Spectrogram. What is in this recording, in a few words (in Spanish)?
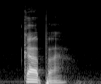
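"capa", Spanish; laboratori fonetica; oclusives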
